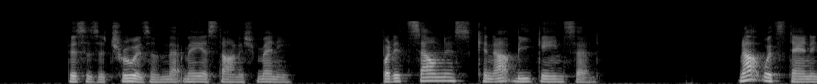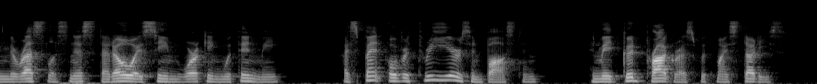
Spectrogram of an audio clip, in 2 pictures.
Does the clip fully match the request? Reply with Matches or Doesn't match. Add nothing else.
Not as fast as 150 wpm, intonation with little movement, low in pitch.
Doesn't match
